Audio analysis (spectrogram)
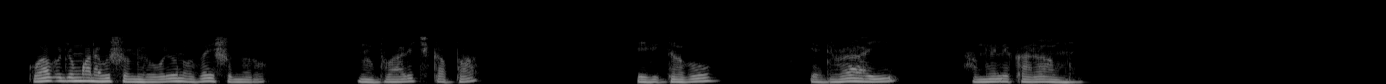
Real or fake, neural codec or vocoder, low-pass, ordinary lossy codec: fake; codec, 16 kHz, 16 kbps, FunCodec, trained on Chinese and English, 50 frames a second; 3.6 kHz; none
